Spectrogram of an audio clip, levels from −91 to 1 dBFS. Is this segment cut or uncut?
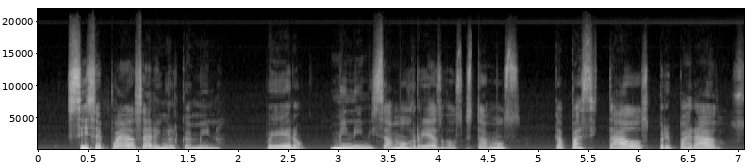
cut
